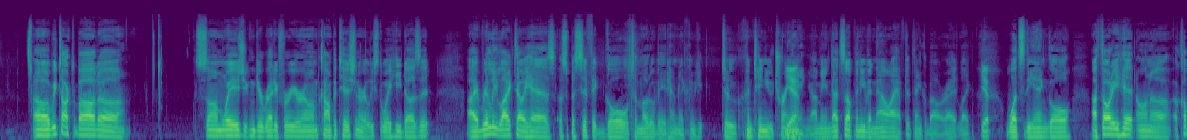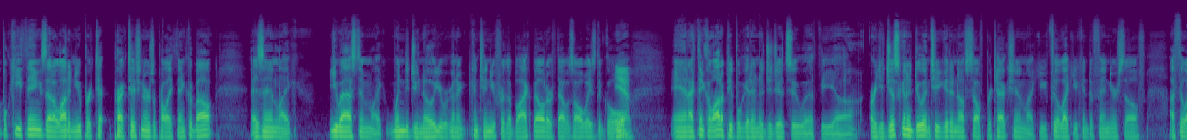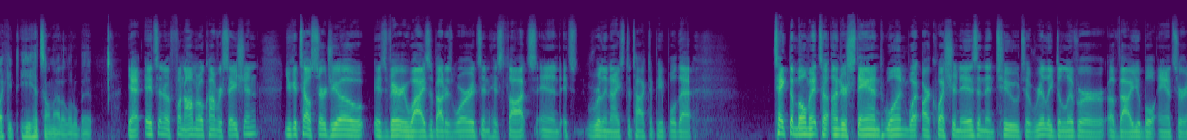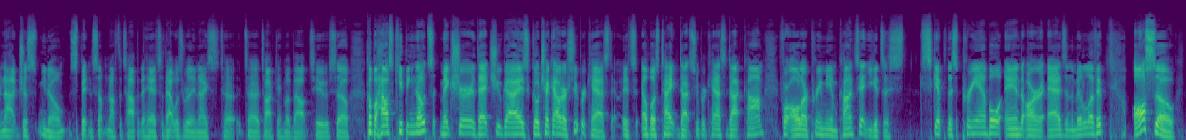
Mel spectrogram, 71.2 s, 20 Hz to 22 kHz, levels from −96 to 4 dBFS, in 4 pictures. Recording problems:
garbled, watery; slightly

